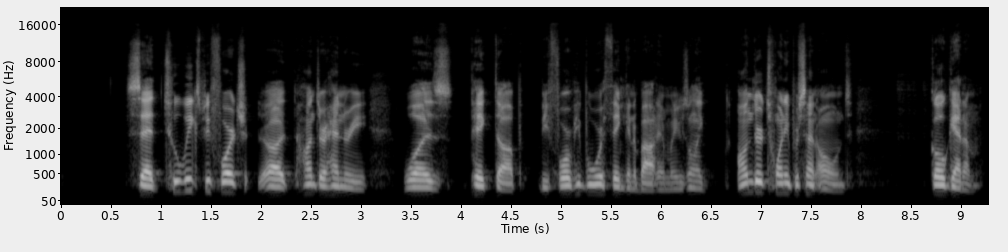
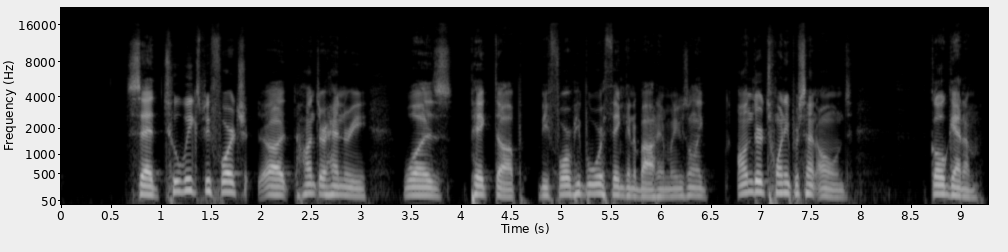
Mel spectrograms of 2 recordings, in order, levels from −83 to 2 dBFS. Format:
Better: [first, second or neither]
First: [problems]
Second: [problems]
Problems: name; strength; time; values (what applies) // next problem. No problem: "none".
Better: second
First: thin; very slightly; fading below 250 Hz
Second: none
